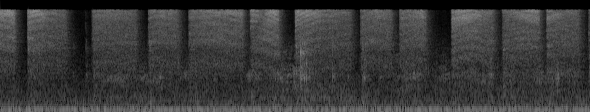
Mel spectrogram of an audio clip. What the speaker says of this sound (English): So I'm just going to spray both surfaces.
